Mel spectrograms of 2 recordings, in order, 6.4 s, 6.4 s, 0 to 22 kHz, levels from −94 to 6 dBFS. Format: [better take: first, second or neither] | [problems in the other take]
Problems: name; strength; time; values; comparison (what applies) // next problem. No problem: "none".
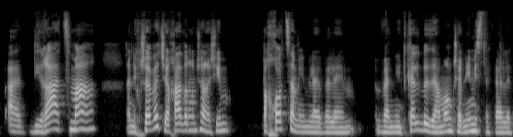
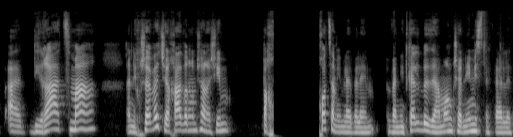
first | audio freezing; at 3.5 s for 0.5 s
